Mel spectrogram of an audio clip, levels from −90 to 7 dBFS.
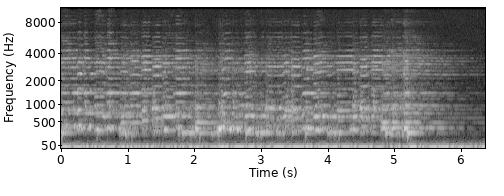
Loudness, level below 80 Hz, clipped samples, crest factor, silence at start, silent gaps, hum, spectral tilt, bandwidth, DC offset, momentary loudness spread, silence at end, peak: -19 LUFS; -34 dBFS; under 0.1%; 14 dB; 0 s; none; none; -3.5 dB/octave; 11 kHz; under 0.1%; 5 LU; 0 s; -2 dBFS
